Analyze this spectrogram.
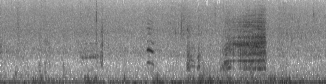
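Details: White Chinese geese on a homestead farm, grazing and chatting among themselves; after a few soft squeaky notes, one drawn-out nasal honk lasting nearly a second stands out above constant low-pitched farmyard rumble.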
